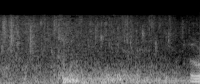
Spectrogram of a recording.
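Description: Steady rain with a low rumble of thunder that swells about half a second in and falls away.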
